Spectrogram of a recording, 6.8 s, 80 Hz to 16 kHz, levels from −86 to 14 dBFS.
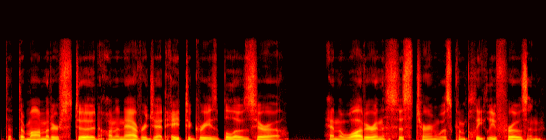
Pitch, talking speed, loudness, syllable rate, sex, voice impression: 85 Hz, 175 wpm, -21 LUFS, 5.7 syllables/s, male, masculine, adult-like, slightly thick, cool, intellectual, calm, slightly elegant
